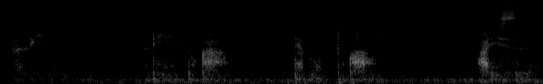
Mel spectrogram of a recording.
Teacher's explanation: because Japanese doesn't have an L, you use this R sound to make an L sound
